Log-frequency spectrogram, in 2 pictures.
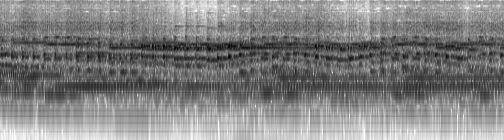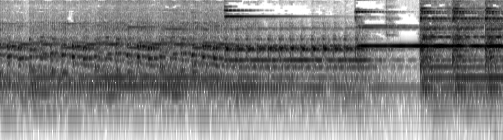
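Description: Mallet keyboard percussion playing fast runs that rise and fall in pitch, then a sudden loud chord that keeps ringing, bell-like, near the end.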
